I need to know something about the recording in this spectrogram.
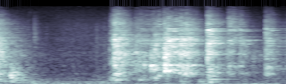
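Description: Pots and pans clattering and rattling as they are shoved aside inside a low kitchen cupboard. There is a short knock at the start and a longer, louder clatter lasting about a second in the middle.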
